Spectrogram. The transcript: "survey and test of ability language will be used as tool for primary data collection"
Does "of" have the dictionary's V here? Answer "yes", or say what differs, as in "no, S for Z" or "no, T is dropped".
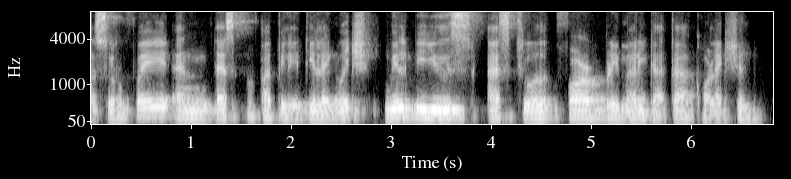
no, P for V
